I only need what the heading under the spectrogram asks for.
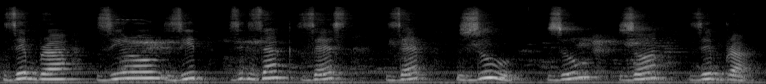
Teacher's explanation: Voiceless alveolar fricative sound S, sim, sin, sin, simple, city, sen, center, set, sec, saw. Voice alveolar fricative sound Z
